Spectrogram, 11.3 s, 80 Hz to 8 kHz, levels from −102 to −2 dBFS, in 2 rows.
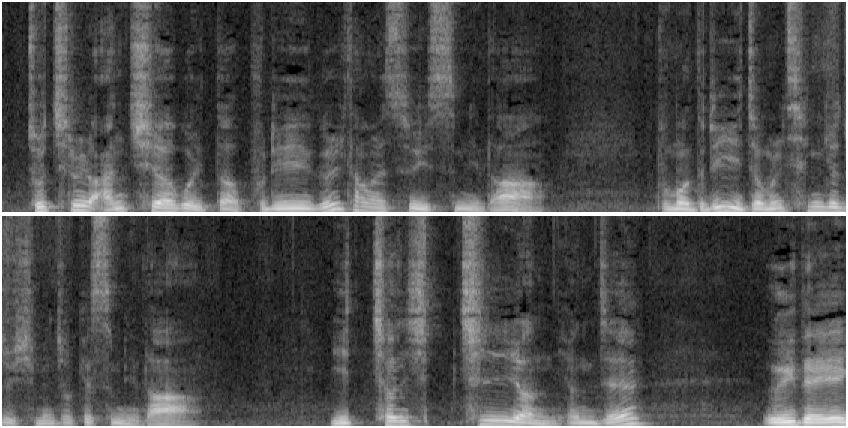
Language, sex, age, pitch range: Korean, male, 40-59, 95-135 Hz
